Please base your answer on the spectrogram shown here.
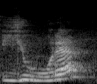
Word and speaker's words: jūra: palabra jura en español, solamente que tiene una rayita sobre la U y la J se pronuncia de otra manera, obviamente. Y entonces mar es jūra.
